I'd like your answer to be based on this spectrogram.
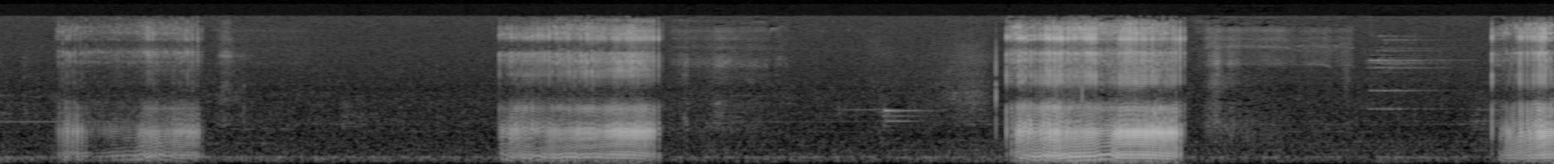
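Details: Sleeping Shih Tzu dog: loud rattling snores, about four in thirteen seconds, with quiet pauses between; ordinary snoring.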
